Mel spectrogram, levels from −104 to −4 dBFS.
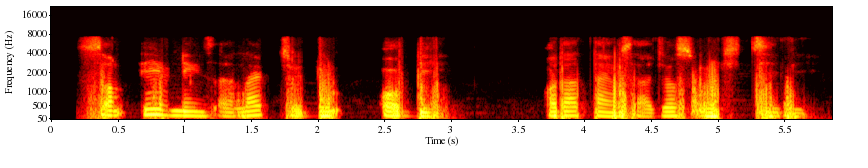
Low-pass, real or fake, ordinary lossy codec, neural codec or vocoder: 7.2 kHz; real; none; none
